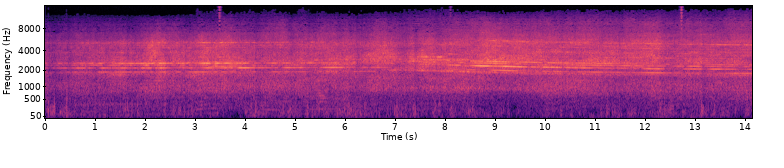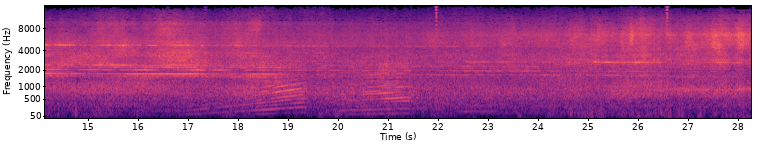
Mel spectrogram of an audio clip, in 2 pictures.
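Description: McDonnell Douglas MD-80-series airliner taxiing, its rear-mounted Pratt & Whitney JT8D engines running at low thrust with a steady high whine over a hiss. A brief rising engine note comes in about two-thirds of the way through.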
